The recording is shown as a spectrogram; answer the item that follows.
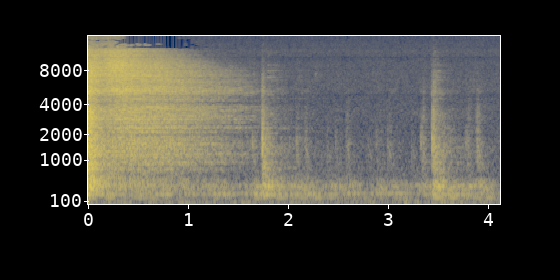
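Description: Movie trailer soundtrack: a sudden crash that dies away over about a second and a half, then two faint knocks about a second and a half apart.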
